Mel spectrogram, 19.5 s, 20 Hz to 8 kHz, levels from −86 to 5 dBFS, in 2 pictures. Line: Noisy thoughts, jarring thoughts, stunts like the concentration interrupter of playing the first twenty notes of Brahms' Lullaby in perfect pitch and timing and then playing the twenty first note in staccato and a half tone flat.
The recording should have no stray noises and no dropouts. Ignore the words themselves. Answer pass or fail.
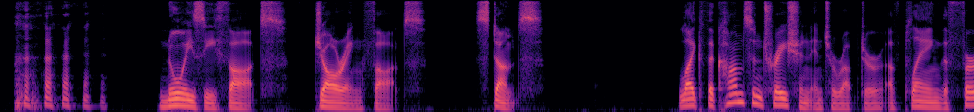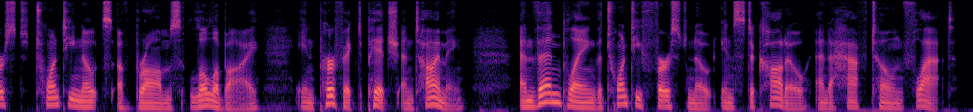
fail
